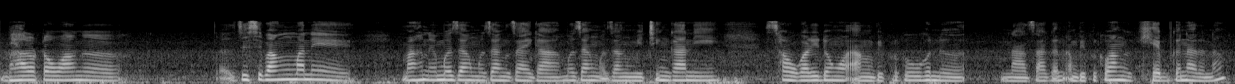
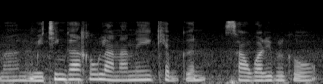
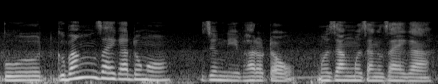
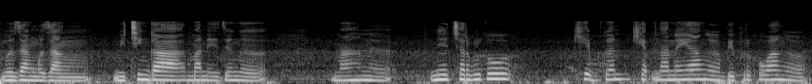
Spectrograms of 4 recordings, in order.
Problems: low volume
